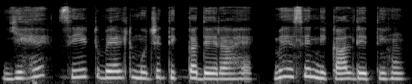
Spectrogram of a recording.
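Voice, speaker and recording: A woman's voice: high voice, normal speed, darkish tone, no echo, natural voice. A woman voicing a friendly young married woman with casual, chatty replies.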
